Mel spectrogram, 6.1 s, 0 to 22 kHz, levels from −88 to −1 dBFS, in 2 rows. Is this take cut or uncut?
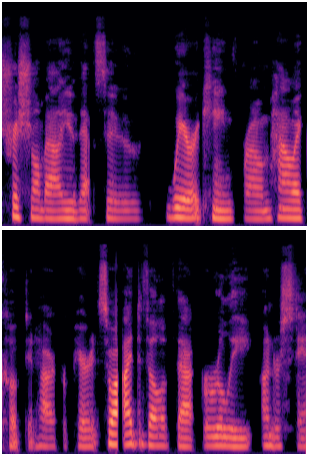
cut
